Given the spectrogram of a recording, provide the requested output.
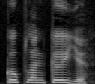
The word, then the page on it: goblan-gaoithe: gaelic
